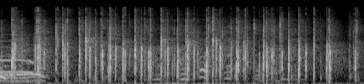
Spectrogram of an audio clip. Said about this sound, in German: Er hat seinen 100. Macht mal Foto. Genau, können wir mal kurz Jubel haben für den 100.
